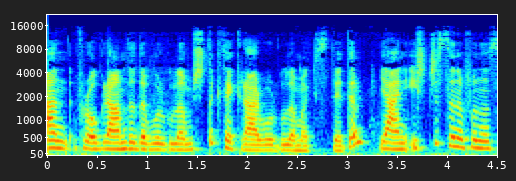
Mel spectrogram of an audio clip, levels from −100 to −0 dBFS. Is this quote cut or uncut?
cut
